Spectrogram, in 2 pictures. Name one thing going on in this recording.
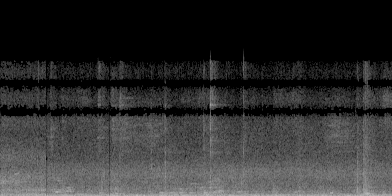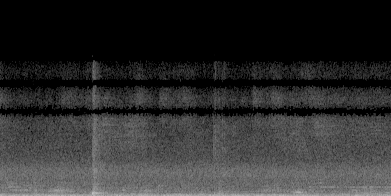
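Men and women chatter in a large echoing hall.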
